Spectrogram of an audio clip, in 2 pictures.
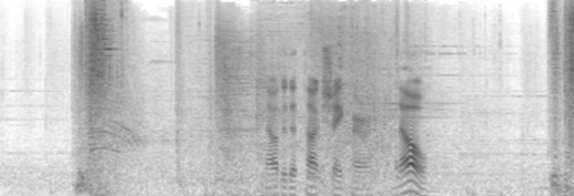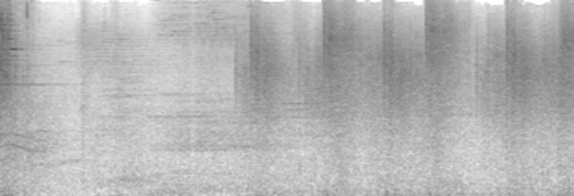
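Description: Sword blows strike with heavy thuds.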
